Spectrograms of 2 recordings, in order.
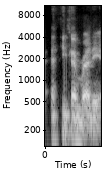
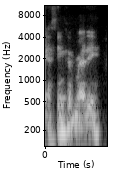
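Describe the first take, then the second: First: Said in the usual way. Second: Whispered. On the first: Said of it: "repeated rehearsal of the line". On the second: Shown as a demonstration. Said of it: "repeated rehearsal, now whispered".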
